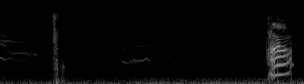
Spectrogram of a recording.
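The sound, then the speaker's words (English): A cat being squeezed, with a microphone held to its face, lets out short, squeaky protest noises: two soft, thin mews followed by a louder, sharper cry at the end, with no talking. “you really just squeezed your cat until he got.”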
